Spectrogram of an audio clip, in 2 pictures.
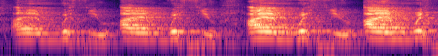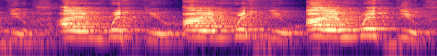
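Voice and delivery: I am with you swelling to a loud peak; building to loud. Acted. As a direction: grow it into a cry. Repeated line building.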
